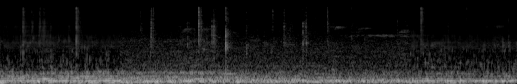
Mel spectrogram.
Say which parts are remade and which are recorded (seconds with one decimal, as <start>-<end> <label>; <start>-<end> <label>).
0.0-1.2 remade; 1.2-4.1 recorded; 4.1-5.2 remade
